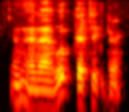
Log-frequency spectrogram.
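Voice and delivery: ordinary delivery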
